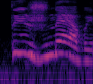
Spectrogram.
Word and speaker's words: тижневий: Наприклад, ми маємо слово тиждень. Слово тиждень пишеться з літерою Д. Але коли ми починаємо починаємо це слово міняти, тижневий, нам уже незручно було б казати тиждневий, і д випадає і виходить слово тижневий.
